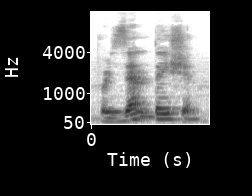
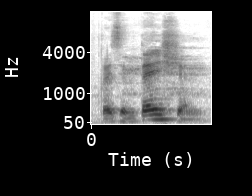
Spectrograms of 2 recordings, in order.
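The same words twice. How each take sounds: First: The stress falls on an Indonesian-influenced syllable. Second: The stress falls on the standard English syllable. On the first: The speaker calls it wrong. "Indonesian speaker might say presentation" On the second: The speaker calls it right. "instead of presentation"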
